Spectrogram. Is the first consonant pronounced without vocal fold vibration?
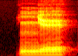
no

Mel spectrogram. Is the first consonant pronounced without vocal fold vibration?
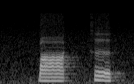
yes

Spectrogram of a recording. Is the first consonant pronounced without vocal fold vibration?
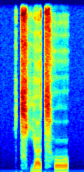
yes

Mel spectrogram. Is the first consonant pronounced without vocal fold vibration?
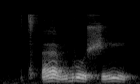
yes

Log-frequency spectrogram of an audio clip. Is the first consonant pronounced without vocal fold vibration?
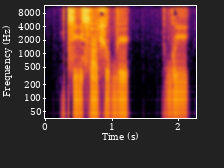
yes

